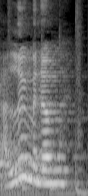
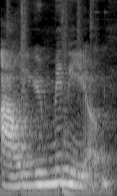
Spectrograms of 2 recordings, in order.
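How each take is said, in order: First: The word is said with four syllables. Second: The word is said with five syllables. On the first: This is the American way of saying it. The speaker calls it wrong. "Americans say aluminum" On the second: This is how the rest of the world says it. The speaker calls it right. "the rest of the world says"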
